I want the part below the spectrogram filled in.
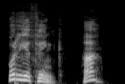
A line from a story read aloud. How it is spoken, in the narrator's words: he asked cheerfully, and, of course, loudly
